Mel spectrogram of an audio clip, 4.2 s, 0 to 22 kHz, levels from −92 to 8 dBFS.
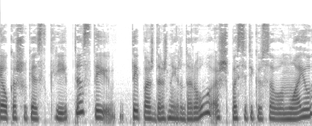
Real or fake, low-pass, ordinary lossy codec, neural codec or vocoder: real; 14.4 kHz; MP3, 48 kbps; none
